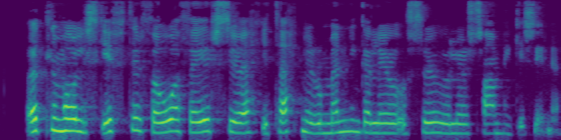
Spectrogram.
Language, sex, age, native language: Icelandic, female, 40-49, Icelandic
